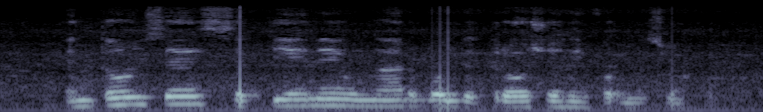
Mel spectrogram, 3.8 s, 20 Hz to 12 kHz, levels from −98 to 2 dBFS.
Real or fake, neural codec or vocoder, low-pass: real; none; 9.9 kHz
